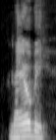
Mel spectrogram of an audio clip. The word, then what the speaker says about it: Niobe: how do you say her name? Niobe. Nairobi, yeah, Niobe.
